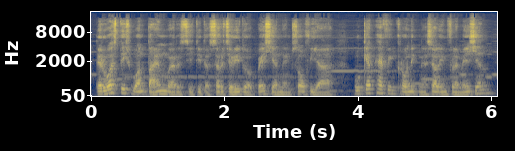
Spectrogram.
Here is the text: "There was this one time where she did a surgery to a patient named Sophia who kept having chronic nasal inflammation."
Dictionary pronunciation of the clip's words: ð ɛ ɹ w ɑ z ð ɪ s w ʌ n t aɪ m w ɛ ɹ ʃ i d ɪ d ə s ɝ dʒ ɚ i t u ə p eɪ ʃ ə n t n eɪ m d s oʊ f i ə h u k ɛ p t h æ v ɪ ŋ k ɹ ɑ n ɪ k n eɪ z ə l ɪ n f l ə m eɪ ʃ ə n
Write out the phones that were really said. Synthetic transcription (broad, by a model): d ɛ ɹ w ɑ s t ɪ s w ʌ n t aɪ m w ɛ ɹ s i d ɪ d ə s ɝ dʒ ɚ i t u ə p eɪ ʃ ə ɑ n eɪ m s oʊ f i ə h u k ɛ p h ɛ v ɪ ŋ k ɹ ɑ n ɪ k n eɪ s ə l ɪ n f l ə m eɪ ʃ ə n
